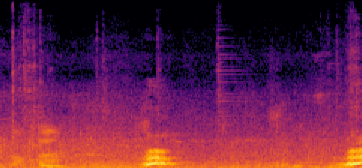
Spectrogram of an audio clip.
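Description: A dog barking once, a short sharp bark about a second in.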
